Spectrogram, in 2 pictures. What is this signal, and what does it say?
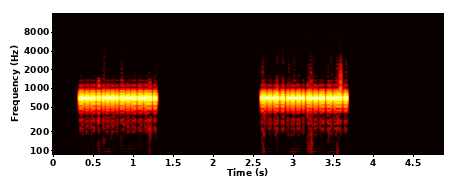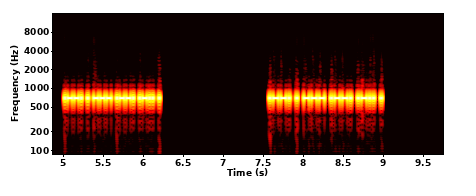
Morse code, heard as a keyed tone, about 63 wpm, 700 Hz. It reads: PEOPLE PEOPLE PEOPLE PEOPLE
